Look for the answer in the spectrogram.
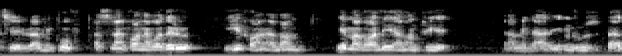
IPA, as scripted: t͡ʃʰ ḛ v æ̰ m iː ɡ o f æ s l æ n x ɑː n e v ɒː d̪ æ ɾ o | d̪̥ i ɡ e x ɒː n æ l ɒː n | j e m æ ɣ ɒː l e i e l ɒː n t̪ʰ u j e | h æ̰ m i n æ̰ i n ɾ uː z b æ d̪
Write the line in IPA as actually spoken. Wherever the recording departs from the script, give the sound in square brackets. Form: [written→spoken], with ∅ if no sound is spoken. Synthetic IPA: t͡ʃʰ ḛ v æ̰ m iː ɡ o f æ s l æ n x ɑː n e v ɒː d̪ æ ɾ o | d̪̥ i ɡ e x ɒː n æ l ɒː n | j e m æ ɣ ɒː l e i [e→æ] l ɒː n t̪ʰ u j e | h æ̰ m i n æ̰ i n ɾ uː z b æ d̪

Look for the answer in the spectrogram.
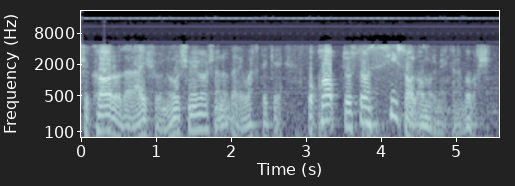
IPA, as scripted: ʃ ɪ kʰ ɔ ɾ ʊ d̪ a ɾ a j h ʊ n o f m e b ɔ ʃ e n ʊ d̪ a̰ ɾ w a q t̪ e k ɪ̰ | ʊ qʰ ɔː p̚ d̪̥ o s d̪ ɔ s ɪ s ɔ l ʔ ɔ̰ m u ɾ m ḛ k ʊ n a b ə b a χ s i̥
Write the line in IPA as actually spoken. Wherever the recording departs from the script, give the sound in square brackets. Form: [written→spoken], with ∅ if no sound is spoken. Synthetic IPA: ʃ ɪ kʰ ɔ ɾ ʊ d̪ a ɾ a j [h→ʃ] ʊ n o [f→ʃ] m e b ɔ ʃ [e→a] n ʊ d̪ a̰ ɾ w a q t̪ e k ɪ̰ | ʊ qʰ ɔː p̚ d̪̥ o s [d̪→t̪] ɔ s [ɪ→i] s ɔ l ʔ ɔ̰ m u ɾ m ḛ k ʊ n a b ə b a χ [s→ʃ] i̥

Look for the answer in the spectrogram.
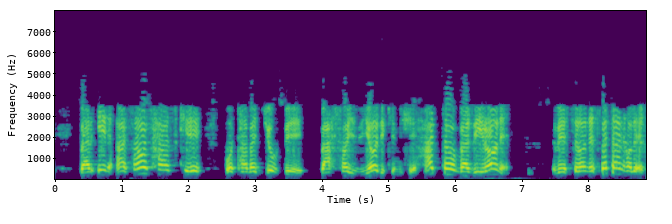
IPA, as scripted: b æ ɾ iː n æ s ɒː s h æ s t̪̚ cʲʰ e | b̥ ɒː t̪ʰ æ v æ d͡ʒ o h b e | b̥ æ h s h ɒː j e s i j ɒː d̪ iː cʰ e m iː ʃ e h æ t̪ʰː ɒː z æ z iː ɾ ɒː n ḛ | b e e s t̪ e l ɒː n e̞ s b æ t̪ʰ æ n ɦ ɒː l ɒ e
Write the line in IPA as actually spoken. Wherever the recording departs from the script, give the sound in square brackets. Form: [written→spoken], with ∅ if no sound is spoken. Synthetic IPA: b æ ɾ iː n æ s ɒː s h æ s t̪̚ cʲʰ e | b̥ ɒː t̪ʰ æ v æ [d͡ʒ→d͡ʒː] o h b e | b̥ æ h s h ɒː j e [s→z] i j ɒː d̪ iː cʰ e m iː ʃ e h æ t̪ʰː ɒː [z→v] æ z iː ɾ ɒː n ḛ | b e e s t̪ e l ɒː n e̞ s b æ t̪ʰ æ n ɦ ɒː l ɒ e

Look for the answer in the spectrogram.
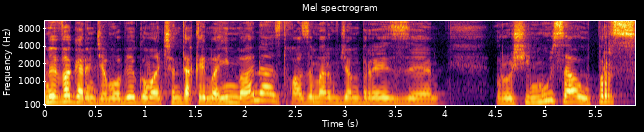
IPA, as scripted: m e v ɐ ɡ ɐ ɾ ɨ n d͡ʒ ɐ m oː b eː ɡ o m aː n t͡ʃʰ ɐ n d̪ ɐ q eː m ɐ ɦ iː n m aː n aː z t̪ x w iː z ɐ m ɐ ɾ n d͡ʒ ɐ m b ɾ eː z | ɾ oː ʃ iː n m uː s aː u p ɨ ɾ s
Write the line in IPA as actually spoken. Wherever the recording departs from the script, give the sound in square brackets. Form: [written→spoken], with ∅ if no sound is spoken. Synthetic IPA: m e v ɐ ɡ ɐ ɾ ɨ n d͡ʒ ɐ m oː b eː ɡ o m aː n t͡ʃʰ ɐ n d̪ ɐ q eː m ɐ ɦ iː n m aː n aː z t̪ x w [iː→aː] z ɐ m ɐ ɾ [n→m] d͡ʒ ɐ m b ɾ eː z | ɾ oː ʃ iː n m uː s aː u p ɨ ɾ s

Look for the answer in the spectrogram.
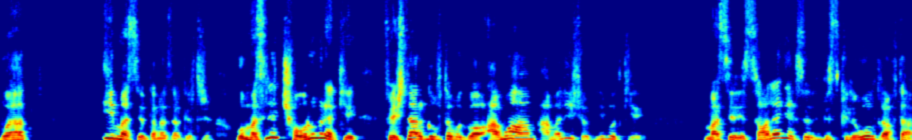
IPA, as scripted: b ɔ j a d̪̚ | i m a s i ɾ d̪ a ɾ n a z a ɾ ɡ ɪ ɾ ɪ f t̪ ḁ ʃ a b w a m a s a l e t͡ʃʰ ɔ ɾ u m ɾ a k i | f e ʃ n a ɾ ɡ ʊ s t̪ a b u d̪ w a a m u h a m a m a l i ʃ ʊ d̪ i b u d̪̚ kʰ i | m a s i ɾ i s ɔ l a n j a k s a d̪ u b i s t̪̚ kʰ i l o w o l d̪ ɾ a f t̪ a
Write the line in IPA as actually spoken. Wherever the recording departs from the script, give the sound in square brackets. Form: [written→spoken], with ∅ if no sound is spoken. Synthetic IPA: b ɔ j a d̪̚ | i m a s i ɾ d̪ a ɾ n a z a ɾ ɡ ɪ ɾ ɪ f t̪ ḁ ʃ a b w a m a s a l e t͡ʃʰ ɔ ɾ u m ɾ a k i | f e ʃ n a ɾ ɡ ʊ [s→f] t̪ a b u d̪ w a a m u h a m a m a l i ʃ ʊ d̪ i b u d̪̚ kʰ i | m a s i ɾ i s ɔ l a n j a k s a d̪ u b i s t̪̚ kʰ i l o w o l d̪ ɾ a f t̪ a

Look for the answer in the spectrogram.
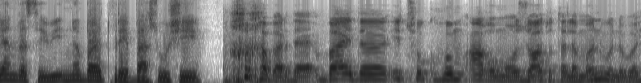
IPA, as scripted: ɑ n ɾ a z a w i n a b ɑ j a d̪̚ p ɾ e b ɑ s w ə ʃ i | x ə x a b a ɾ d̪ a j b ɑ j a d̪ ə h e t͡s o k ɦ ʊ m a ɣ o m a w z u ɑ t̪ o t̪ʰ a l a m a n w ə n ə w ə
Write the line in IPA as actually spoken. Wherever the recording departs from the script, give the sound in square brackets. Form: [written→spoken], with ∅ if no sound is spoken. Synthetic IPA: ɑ n ɾ a [z→s] a w i n a b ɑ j a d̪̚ p ɾ e b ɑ s w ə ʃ i | x ə x a b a ɾ d̪ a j b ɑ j a d̪ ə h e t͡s o k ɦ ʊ m a ɣ o m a w z u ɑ t̪ o [t̪ʰ→t̪] a l a m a n w ə n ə w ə

